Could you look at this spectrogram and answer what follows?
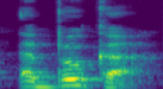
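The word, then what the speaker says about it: Egbuka: My guy, Emeka Ibuka. And if you don't know why I pronounced it so carefully, there's a Rob Gronkowski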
